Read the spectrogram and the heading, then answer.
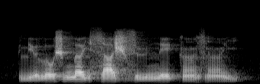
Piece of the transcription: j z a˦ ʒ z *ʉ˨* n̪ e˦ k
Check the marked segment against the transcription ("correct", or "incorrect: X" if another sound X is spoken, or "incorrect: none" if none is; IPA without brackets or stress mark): correct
